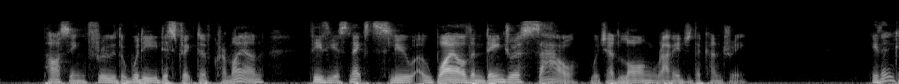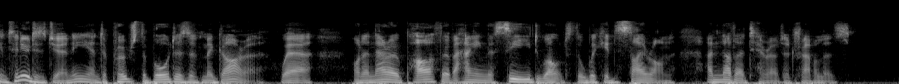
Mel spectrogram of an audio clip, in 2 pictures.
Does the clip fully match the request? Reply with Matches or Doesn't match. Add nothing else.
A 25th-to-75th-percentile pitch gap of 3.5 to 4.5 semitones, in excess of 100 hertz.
Doesn't match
